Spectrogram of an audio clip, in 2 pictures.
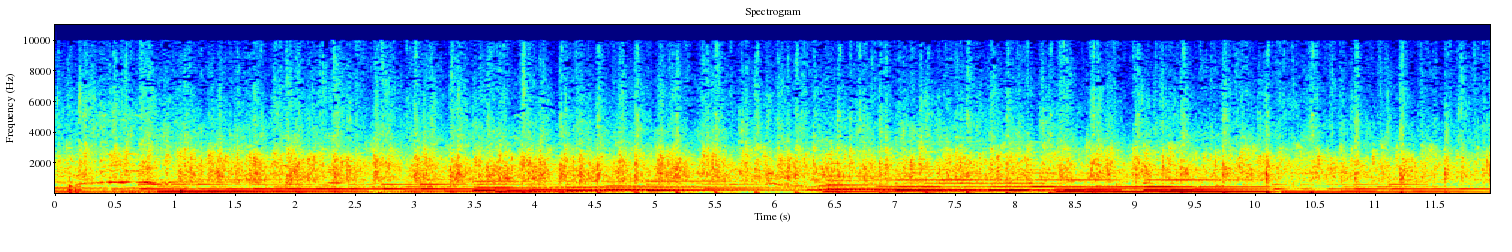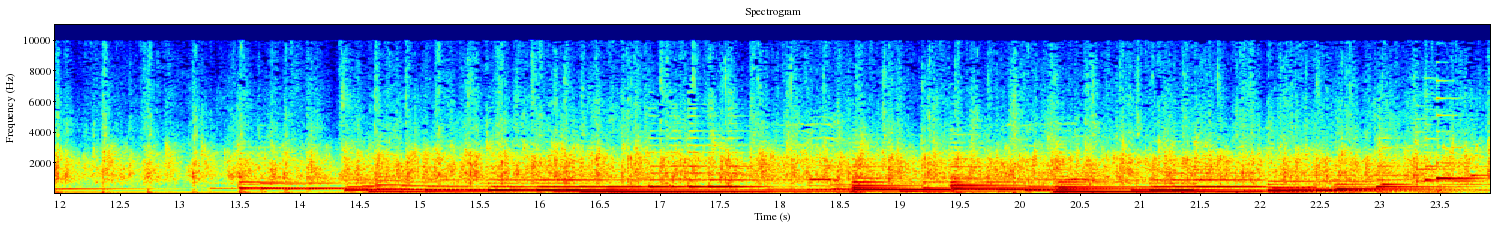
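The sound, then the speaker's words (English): A church audience claps steadily and loudly as a clap offering to the Lord for the whole stretch, a dense continuous patter layered over sustained organ or keyboard chords that shift every few seconds. “All right, I want you to give the Lord a clap offering.”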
